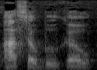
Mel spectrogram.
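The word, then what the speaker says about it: ossobuco: Though uh, th- uh, this feature for the 27th uh, is going to be braised Aco Brusso appetizer. Aco Brusso? – Aso Buco. Aco, Aco what? Aso Buco. Asobuco. Is that how you pronounce it? Good job.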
